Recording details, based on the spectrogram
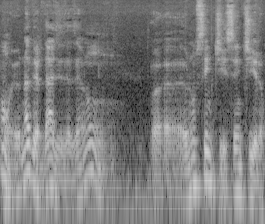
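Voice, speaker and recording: Vocal fry runs through a man's dark, mellow tone. He keeps a moderate pace. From São Paulo state, Brazil. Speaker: radio announcer and journalist. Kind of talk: interview.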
